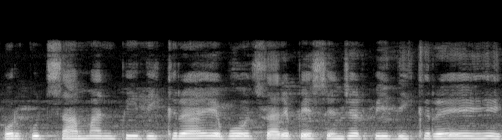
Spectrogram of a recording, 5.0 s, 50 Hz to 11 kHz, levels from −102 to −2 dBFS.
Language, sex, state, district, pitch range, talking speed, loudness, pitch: Hindi, female, Gujarat, Gandhinagar, 195-200 Hz, 180 wpm, -15 LUFS, 195 Hz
